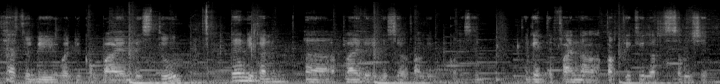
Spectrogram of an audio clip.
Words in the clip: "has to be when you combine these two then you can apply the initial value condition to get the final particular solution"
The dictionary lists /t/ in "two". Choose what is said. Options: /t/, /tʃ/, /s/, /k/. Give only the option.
/t/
